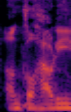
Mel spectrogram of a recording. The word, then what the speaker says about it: Uncle Howdy: The Bobby Lashley and Uncle Howdy. Did I say it right? – Oh my God. – Did I say it right? – Yeah. Way to go.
